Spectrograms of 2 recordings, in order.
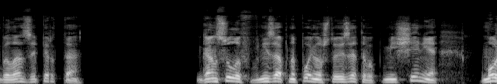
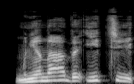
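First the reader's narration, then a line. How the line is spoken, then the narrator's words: Shouted. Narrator (Russian): крикнул он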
